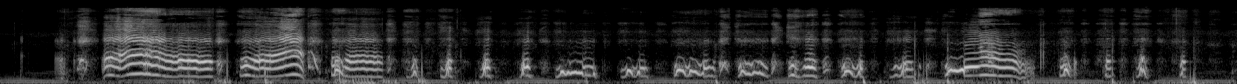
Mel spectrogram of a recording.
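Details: A one-week-old (day 7) newborn boy cries in repeated rising-and-falling wails broken by short gasping pauses, over a faint steady room hum; ordinary infant cry, recorded on weigh-in day.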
